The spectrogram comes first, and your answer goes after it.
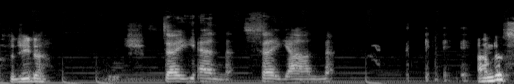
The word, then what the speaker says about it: Saiyan: Dragon Ball super Super Saiyan God s Vegeta Sayan Sayan I'm just saying man yeah that's how you pronounce it Sayan that's what I just said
